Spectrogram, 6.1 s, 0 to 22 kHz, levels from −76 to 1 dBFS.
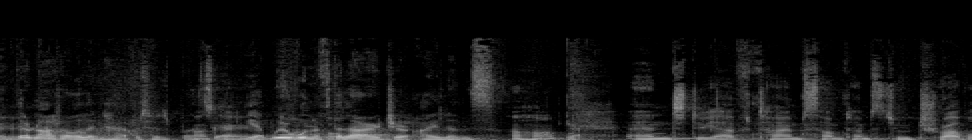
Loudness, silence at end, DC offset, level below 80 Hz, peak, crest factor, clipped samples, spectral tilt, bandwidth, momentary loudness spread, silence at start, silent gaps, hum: -26 LUFS; 0 s; under 0.1%; -60 dBFS; -6 dBFS; 20 dB; under 0.1%; -5.5 dB/octave; 16.5 kHz; 13 LU; 0 s; none; none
